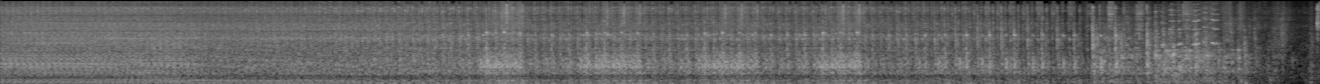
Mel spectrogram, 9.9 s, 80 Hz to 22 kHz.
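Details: 74-year-old Greyhound bus diesel started from a new start-stop box after rewiring, to check a leak: a deep, steady rumble settling into an even idle with no misses or knocks. The engine runs normally.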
